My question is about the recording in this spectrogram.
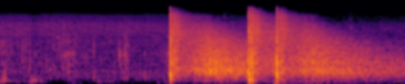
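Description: Three Hestia 'Super Petardy' firecrackers going off with sharp bangs, the first about a second and a half in and two more in quick succession about a second later, each trailed by a rolling echo.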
